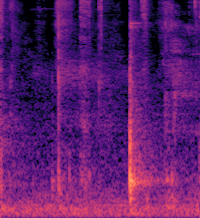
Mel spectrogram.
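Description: A few light taps and one sharper knock a little over a second in: a plastic blender cup being handled and set down on a wooden cutting board.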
